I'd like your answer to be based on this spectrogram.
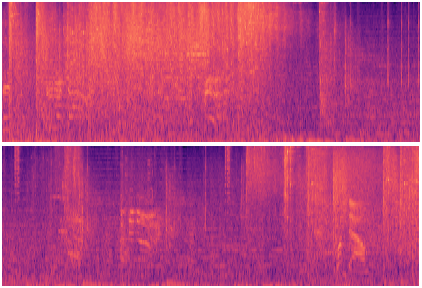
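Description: Gunfire in Mass Effect Legendary Edition on PC, shooting at a loose fuel tank until it crashes down: rapid bursts of shots and heavy thuds, booms and shattering clatter, loud and constant, with game characters talking over the fight.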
